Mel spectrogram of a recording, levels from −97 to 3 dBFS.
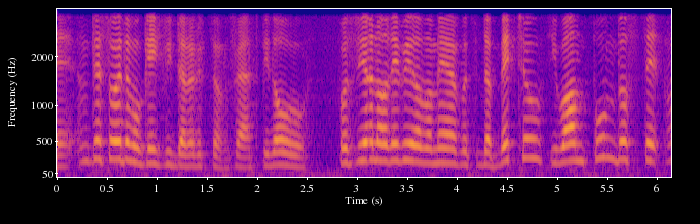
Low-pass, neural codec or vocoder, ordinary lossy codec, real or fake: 3.6 kHz; codec, 16 kHz, 0.2 kbps, FocalCodec; none; fake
